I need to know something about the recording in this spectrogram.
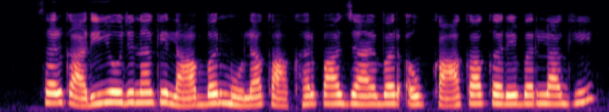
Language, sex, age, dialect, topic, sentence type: Chhattisgarhi, female, 25-30, Central, agriculture, question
